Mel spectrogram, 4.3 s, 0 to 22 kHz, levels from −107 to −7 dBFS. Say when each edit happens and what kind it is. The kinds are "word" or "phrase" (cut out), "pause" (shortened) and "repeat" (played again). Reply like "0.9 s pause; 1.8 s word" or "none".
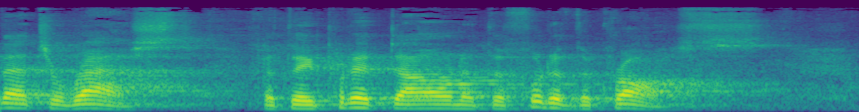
none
